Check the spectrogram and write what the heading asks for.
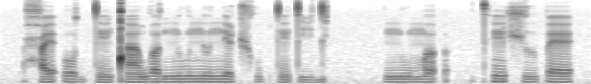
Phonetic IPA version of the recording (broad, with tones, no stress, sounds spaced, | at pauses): ħ ɛ˨˦ ʔ o˨ d t ẽ˨ ǃ ã˦ w ʌ˦ d n u˦ n ɯ˦ n e˦ ʈ͡ʂʰ u˨ p t ẽ˨ t i˨ d | n̪ u˨ m ʌ˦ ʔ | t̪ʰ ẽ˦ ʃ ɯ˨˦ p ɛ˦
